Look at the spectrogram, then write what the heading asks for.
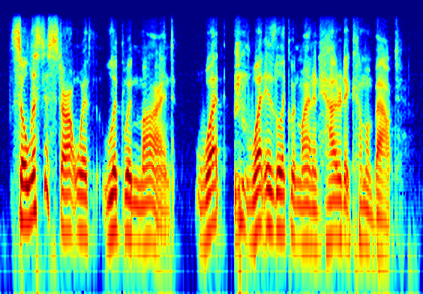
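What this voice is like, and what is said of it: Slightly raspy voice. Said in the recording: “My voice is a little raspy. I've been under the weather this week”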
